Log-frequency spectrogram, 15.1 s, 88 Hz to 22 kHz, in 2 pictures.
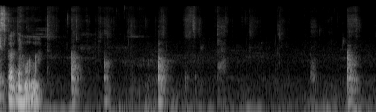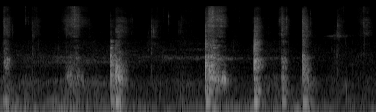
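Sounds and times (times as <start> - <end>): spatula scraping a pan: 0.8 - 15.0.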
